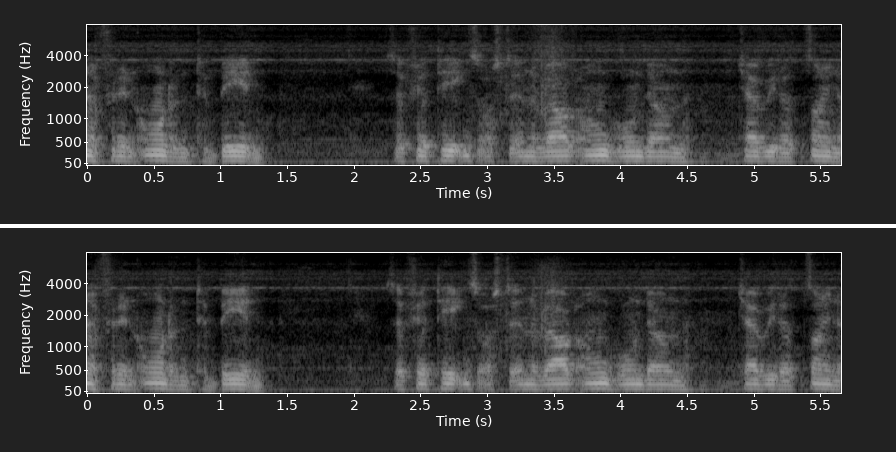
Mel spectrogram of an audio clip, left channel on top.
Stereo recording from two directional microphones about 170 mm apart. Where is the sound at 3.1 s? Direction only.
30° right (ahead or behind).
